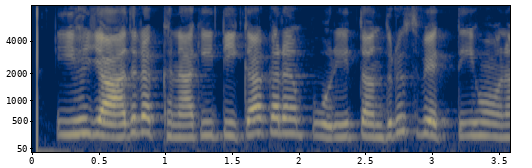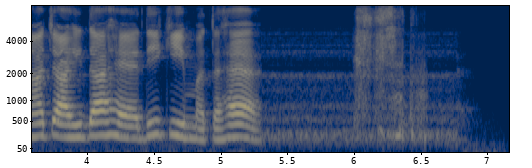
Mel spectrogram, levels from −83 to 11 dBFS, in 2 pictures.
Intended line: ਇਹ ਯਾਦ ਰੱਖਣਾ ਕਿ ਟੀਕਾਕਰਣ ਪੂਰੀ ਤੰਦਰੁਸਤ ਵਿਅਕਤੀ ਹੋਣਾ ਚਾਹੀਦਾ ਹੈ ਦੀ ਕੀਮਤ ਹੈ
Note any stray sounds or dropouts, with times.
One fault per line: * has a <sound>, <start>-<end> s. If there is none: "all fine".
* has a sneeze, 6.0-6.7 s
